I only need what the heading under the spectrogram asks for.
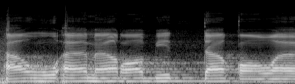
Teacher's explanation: Au amara, bukan au amara, tidak dipanjangkan. Amara tidak panjang, ra-nya ditebalkan.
